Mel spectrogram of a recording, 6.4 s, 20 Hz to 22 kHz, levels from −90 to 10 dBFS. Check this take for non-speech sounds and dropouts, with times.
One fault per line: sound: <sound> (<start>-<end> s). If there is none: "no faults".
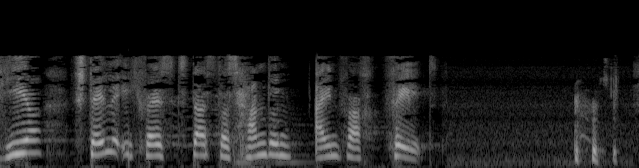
sound: laugh (5.7-6.2 s)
